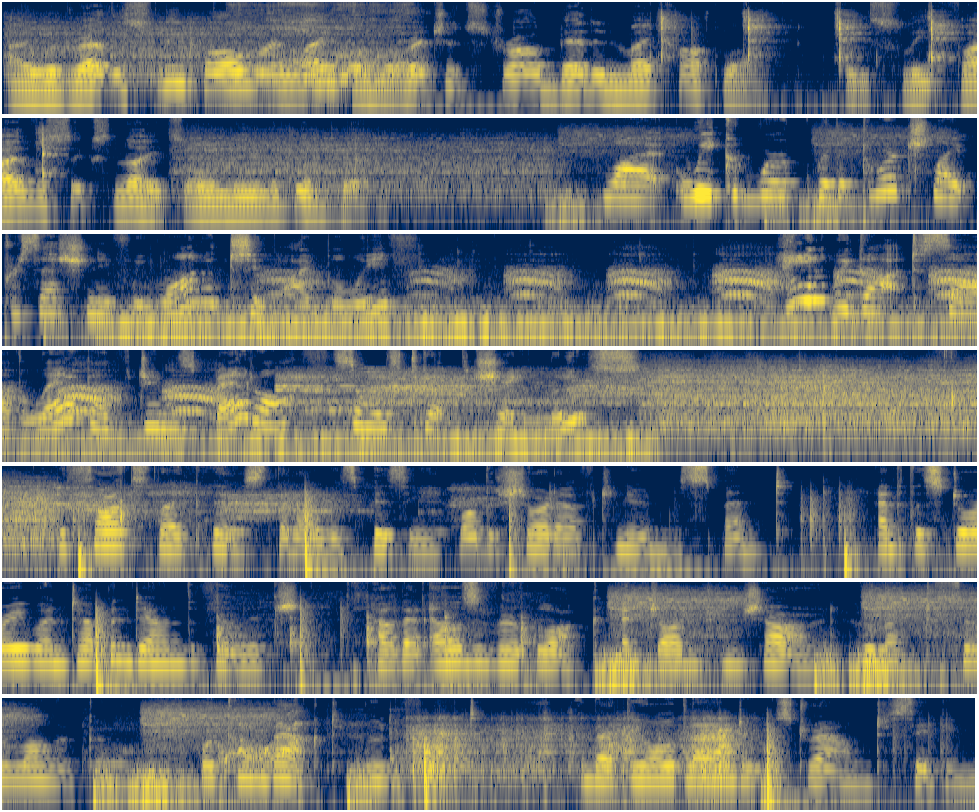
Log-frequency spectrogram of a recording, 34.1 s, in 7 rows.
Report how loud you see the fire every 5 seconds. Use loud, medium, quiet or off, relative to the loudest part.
quiet, quiet, loud, loud, medium, loud, loud.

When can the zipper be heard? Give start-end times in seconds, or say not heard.
1.1-2.1, 29.6-31.2.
